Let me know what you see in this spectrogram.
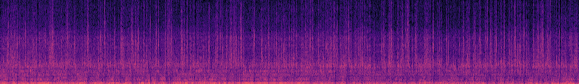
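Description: A small open-top sports car's engine pulling steadily at track speed, with wind rushing past the open cockpit; about halfway through the note drops away as the driver lifts off and the car slows for a corner.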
